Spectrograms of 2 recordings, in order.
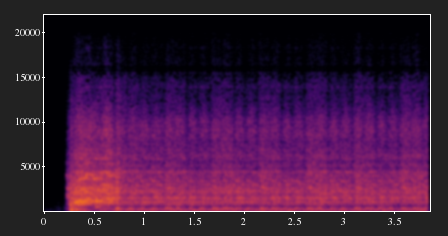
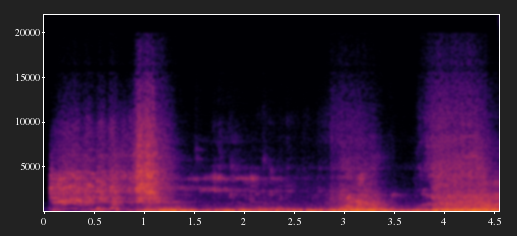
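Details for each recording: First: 1970 Chevrolet Camaro SS 350 V8 that had sat too long on old fuel, fuel being pumped up to the carburetor before first start: steady cranking whir with a brief surge, never catches or fires; cranks but no start, cause unconfirmed. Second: 1970 Chevrolet Camaro SS 350 V8 revived after long storage, first start: starter cranks a few seconds, then catches and settles straight into a steady, even idle despite fuel leaking at the carburettor bowl and accelerator pump.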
